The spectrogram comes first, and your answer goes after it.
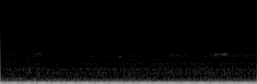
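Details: Mercedes SL55 AMG running again after its corrupted ECU was virginised and refitted. A deep, smooth rumble with an even pulse and no ticks or stumbles. Normal idle.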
